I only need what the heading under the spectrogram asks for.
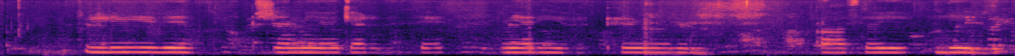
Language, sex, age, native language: Icelandic, male, 11, Icelandic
